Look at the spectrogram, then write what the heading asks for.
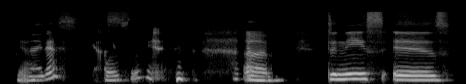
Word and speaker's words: Laurinaitis: Did I pronounce that right? Yeah, Laurinaitis?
